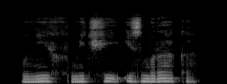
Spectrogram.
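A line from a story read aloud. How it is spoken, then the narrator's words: Very quiet kitten voice. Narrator (Russian): очень тихо сказал котенок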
